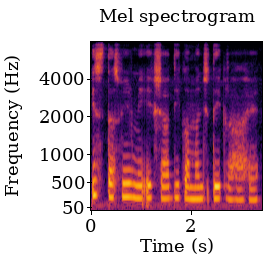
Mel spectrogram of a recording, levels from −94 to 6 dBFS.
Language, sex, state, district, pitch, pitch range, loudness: Hindi, female, Sikkim, Gangtok, 215 Hz, 205-235 Hz, -16 LUFS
